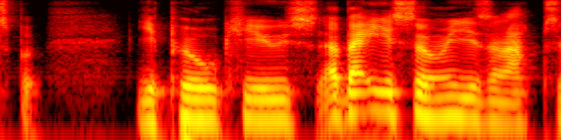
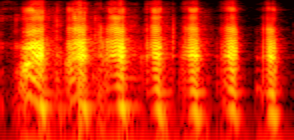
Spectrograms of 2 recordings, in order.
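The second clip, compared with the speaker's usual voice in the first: incredulous burst of laughter, louder; 8 semitones higher, 5 dB louder than usual. Real, not acted. Fan laughing at a wild near miss, incredulous laugh.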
